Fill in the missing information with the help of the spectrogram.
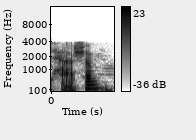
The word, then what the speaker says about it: Hashem: My first name is Hashem. That's H-A-S. H-E-M, as in mother at the end.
